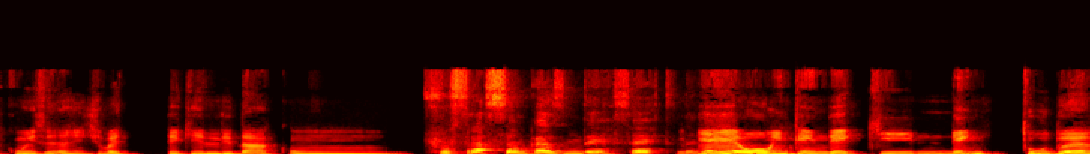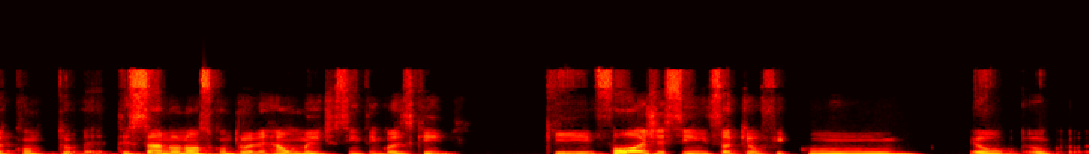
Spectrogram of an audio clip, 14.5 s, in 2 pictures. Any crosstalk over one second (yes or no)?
no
